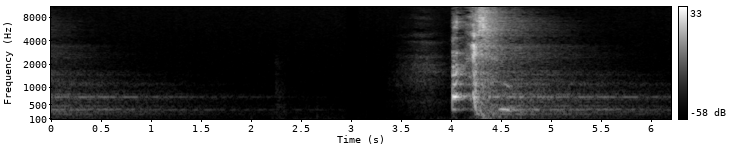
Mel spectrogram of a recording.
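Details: One loud explosive sneeze after a brief indrawn breath, with a faint musical tone in the background.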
